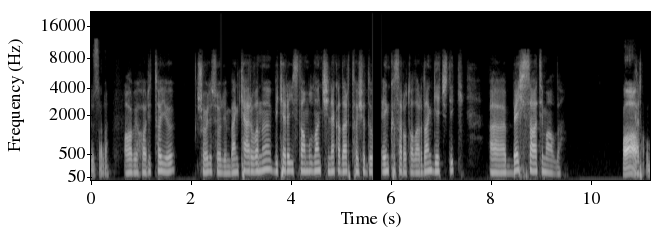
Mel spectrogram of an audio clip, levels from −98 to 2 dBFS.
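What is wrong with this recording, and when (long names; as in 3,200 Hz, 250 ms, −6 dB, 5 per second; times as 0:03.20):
0:02.60: click −20 dBFS
0:05.63–0:05.81: drop-out 182 ms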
